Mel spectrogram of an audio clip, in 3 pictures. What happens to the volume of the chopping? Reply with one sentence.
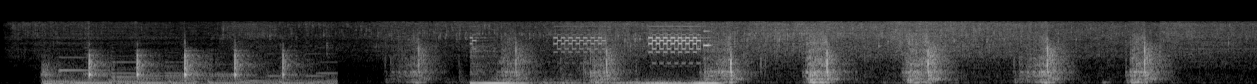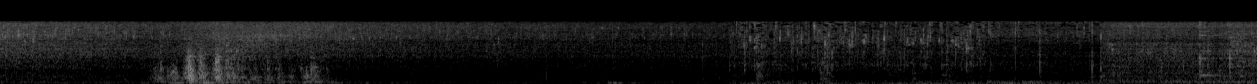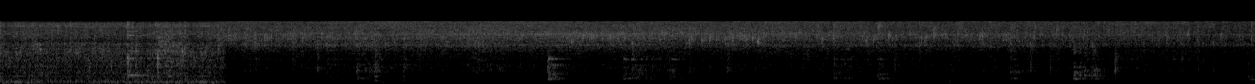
The volume of the chopping goes down, then up.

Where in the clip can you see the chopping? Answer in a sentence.
You can hear the chopping from 0.4 to 11.8 s.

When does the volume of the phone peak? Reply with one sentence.
The loudest moment of the phone is at 7 seconds.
